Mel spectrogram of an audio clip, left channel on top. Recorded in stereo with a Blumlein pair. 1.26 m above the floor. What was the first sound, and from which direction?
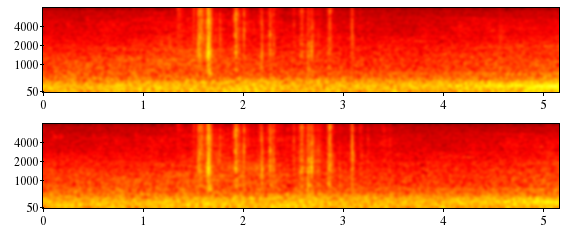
Keys jangling, 25° left.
